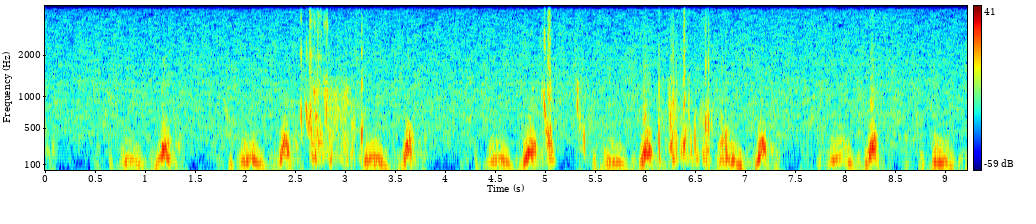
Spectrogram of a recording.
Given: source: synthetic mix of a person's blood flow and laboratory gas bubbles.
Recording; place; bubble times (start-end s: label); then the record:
Doppler ultrasound of blood flow; precordium
2.54-3.21 s: bubbles
4.95-5.12 s: bubbles
5.29-5.44 s: bubbles
6.10-6.19 s: bubbles
6.21-6.68 s: bubbles
6.75-6.90 s: bubbles
From the record:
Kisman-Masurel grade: 222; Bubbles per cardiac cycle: several, 3 to 8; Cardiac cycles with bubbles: 10 to 50%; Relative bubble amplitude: moderate (0.250 to 0.450); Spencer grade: 2 (many but less than half of the cardiac periods contain bubble signals, singularly or in groups); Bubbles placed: only in the low amplitude regions of the cardiac cycle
